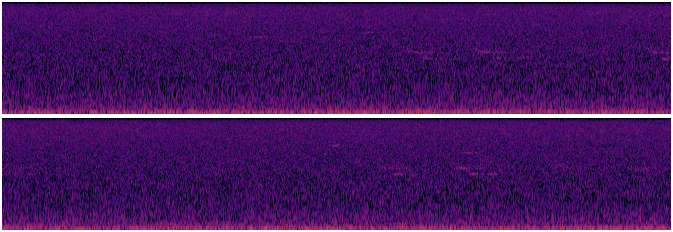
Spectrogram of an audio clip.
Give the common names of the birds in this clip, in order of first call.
American Robin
